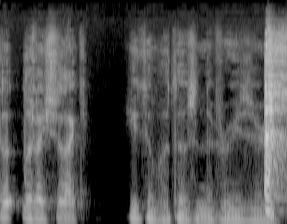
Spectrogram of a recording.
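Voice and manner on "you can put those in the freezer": low, super creepy, eerie, unsettling voice. Retelling what a woman said to them, imitating a super creepy voice. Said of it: "she said it in like this super creepy voice".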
